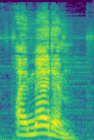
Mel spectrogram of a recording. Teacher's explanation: I missed the 'h' sound completely. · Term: the disappearing 'h'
